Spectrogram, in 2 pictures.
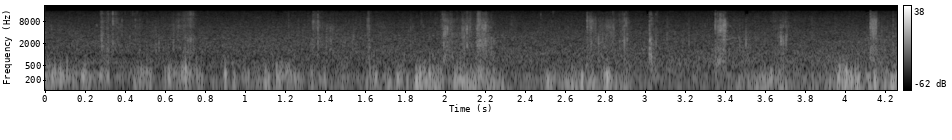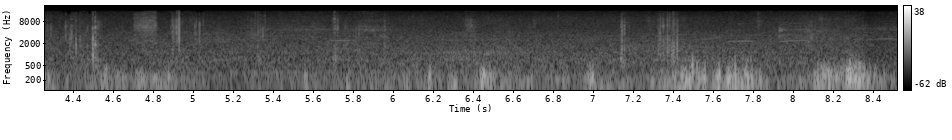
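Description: Footsteps on asphalt as the person filming walks, with light wind on the microphone and scattered small knocks.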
